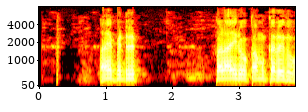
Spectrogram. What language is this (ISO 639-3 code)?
sbn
